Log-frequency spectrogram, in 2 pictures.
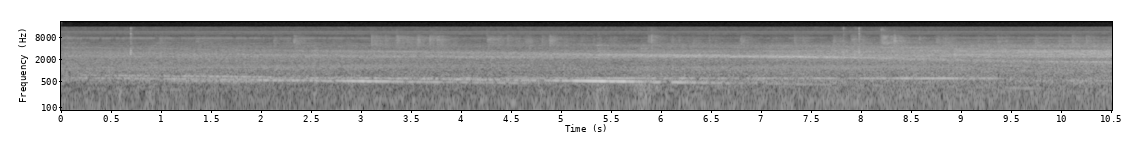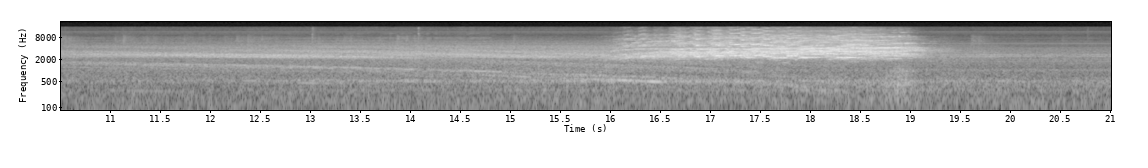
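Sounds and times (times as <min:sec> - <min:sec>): train brake squeal and hiss: 0:04.9 - 0:14.0, 0:14.8 - 0:19.5
train motor whine: 0:11.9 - 0:20.1.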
